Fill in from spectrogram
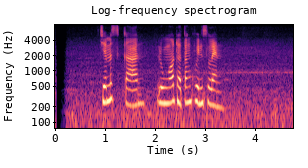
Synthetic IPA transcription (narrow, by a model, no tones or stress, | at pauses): d͡ʒ̥ɛmskan | luŋɔɖ̥ä̤t̪əŋkwinslɛn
